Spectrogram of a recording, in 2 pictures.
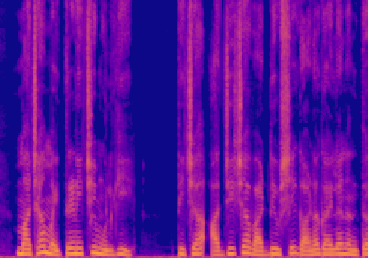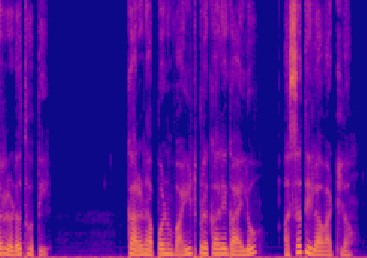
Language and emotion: Marathi, sad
